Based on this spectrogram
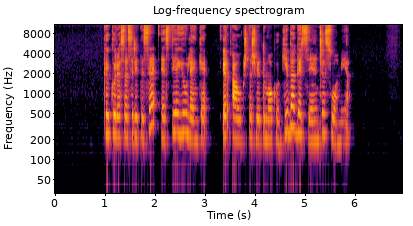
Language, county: Lithuanian, Kaunas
